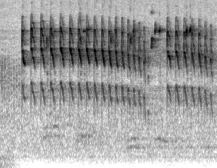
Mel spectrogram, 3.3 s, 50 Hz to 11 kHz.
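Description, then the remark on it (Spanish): Song of a rastrojero rabilargo (also called chamicero cundiboyacense), a Colombian bird about 20 cm tall with reddish crown and wings, grey forehead and cheeks and a black throat patch: a fast, steady series of bright, high-pitched chipping notes repeated rhythmically for about three seconds, with a brief hitch midway, no voices present. “El trino del rastrojero rabilargo, también llamado chamicero cundiboyacense, forma parte del Banco de Sonidos de Aves Colombianas”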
